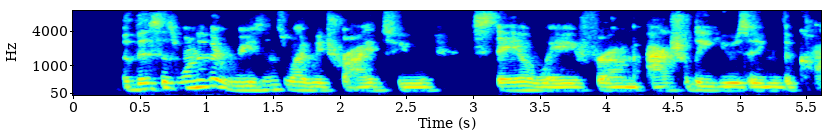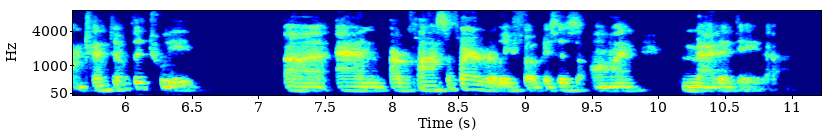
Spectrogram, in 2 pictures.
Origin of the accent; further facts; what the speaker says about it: Russia; I grew up in Russia in the early 90s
